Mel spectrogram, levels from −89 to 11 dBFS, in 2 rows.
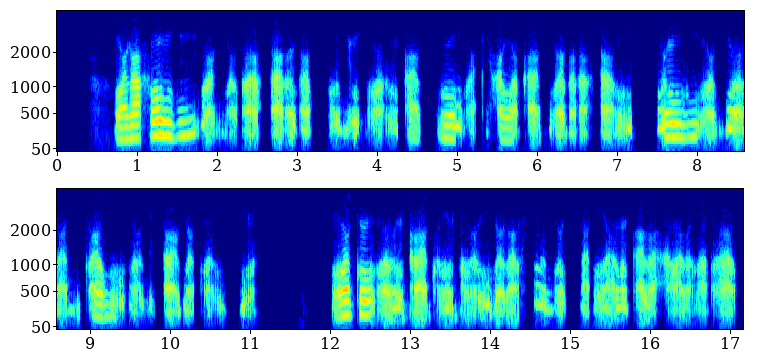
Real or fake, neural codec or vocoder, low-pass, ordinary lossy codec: fake; autoencoder, 44.1 kHz, a latent of 192 numbers a frame, MeloTTS; 3.6 kHz; Opus, 64 kbps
